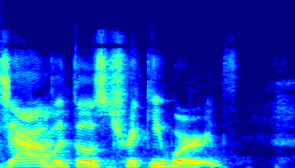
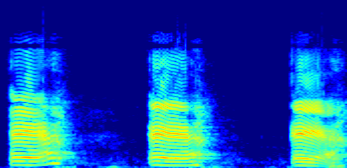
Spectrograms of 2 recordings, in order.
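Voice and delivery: a short, louder pretend sob on "Eh"; mock crying eh; 4 dB louder, slower than usual. Shown as a demonstration. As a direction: fake a little cry on each "Eh". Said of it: "we can pretend to cry".

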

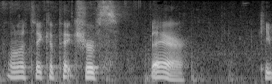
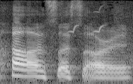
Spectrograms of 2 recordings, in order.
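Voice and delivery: sorry said through laughter, louder; laughing apology; 4 semitones higher, 5 dB louder than usual. Real, not acted. Player apologising to the angry rider, laughing apology. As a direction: apologise while still cracking up.

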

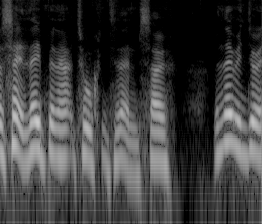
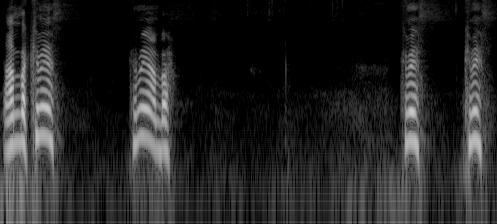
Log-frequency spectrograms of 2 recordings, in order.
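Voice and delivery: loud, higher call to a dog; 8 semitones higher, 7 dB louder, faster than usual. Real, not acted. Owner calling Amber back, loud higher call. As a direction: call her back firmly.

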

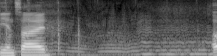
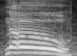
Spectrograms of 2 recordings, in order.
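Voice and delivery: frustrated yell; 7 semitones higher, 5 dB louder than usual. Real, not acted.

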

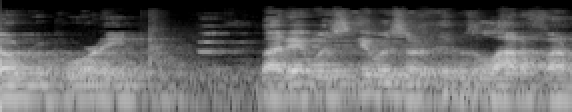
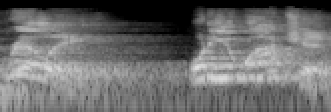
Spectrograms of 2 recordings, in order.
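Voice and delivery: much higher, louder, keen questioning; mock-eager dad; 4 dB louder than usual. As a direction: pitch it way up with exaggerated interest. Retold dad acting keenly interested.

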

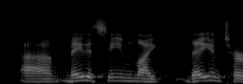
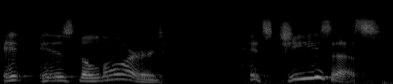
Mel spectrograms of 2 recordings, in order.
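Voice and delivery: awed declaration; 4 semitones higher, slower than usual. Retold or imitated. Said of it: "John declares".

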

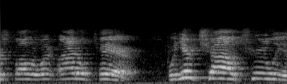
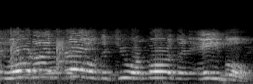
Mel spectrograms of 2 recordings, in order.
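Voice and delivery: raised, fervent prayer; preacher acting out a desperate plea; crying out to God; 4 semitones higher, 3 dB louder than usual. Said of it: "cry out to God".

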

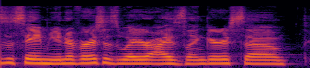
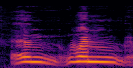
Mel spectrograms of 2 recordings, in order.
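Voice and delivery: ordinary talk, nothing marked

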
